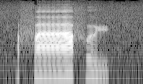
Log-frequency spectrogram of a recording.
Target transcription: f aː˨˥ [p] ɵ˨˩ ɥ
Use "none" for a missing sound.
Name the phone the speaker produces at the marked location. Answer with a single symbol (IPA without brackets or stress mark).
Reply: f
